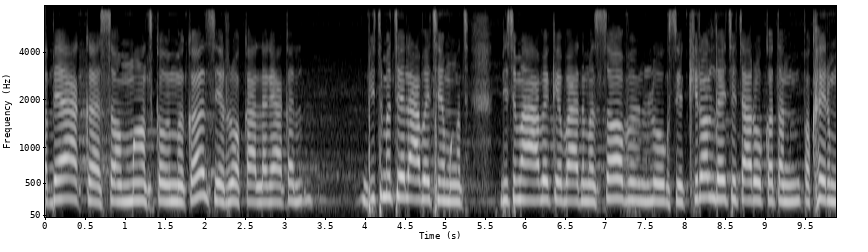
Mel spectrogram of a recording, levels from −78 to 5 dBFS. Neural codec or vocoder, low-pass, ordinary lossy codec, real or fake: none; 7.2 kHz; none; real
